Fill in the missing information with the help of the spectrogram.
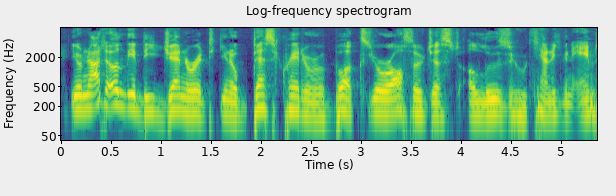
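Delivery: loud, high taunting princess; haughty fairy princess jeering; mocking princess. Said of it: "the Flower Princess laughs at you and says".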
